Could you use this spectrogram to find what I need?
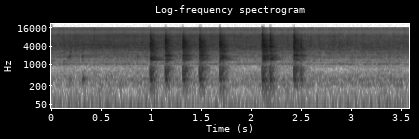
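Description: A metal bowl clanks against a pot several times.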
